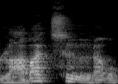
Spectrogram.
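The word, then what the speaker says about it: רבץ: 히브리어로 라바츠라고 발음을 하는데요.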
